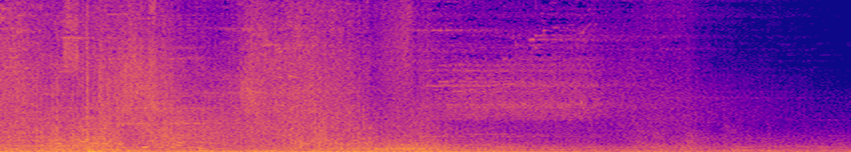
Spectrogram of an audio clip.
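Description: A crystal structure shatters in a loud, rumbling explosion that fades away.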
